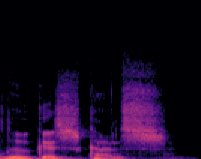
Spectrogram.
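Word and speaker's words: Lucas Kunce: I'm pronouncing it properly. Lucas. I said Lucas correctly. As in Lucas Kuntz.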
